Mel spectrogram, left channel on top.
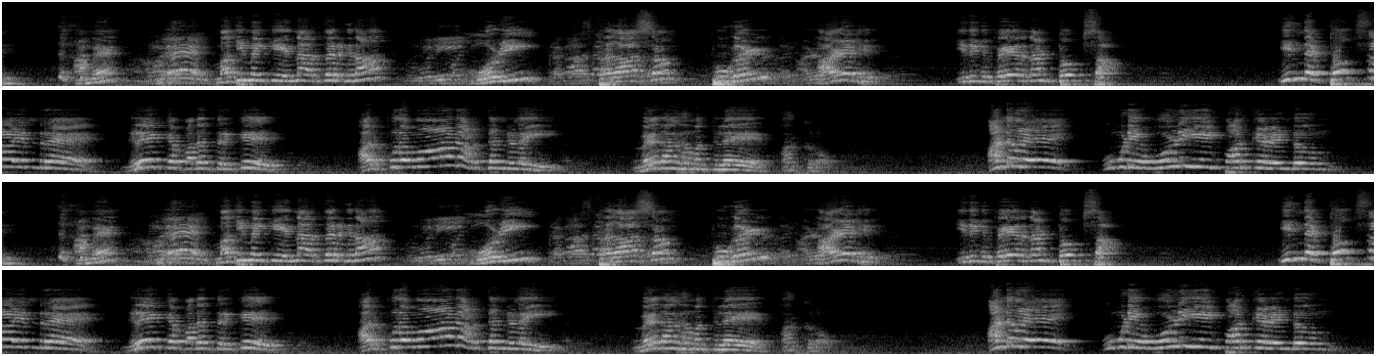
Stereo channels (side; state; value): both; identical; correlation 1.00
